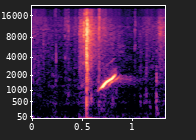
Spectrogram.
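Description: A person gives one short, rising whistle as a signal for a mushroom find. It sounds clear and fairly loud, with a sharp click just before it and no talk.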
